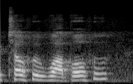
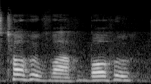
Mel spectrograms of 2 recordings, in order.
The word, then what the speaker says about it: tohu wabohu: The terms empty and void, or empty and waste, have an interesting pronunciation in Hebrew, tohu wabohu. It's a rhyming couplet. One of those rare things in Hebrew. Hebrew hardly ever has rhyming words. It has tohu wabohu.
